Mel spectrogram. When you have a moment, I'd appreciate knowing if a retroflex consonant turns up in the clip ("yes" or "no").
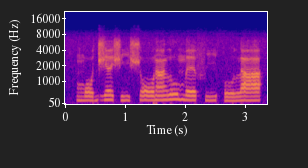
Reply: no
